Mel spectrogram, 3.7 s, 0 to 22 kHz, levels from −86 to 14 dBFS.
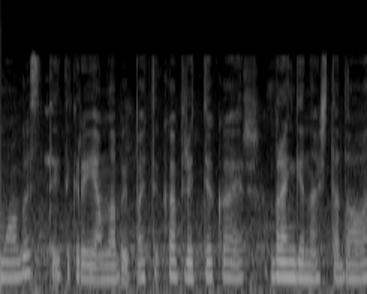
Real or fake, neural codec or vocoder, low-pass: real; none; 10.8 kHz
